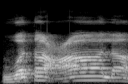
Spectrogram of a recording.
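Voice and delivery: و تعالی slow with ع from the throat; throat ain. Shown as a demonstration. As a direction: stretch تعالی, long aa. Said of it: "اس کا صحیح تلفظ دیکھیے".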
